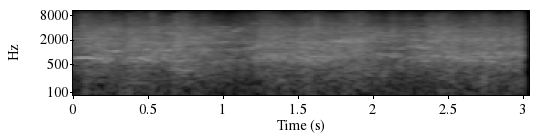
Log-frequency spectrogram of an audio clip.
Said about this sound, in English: A lot of chants, a lot of cheering here for the Lumen supporters in the crowd.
